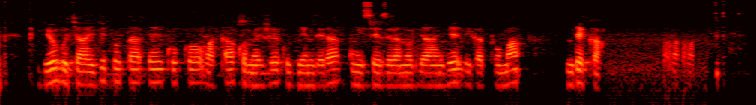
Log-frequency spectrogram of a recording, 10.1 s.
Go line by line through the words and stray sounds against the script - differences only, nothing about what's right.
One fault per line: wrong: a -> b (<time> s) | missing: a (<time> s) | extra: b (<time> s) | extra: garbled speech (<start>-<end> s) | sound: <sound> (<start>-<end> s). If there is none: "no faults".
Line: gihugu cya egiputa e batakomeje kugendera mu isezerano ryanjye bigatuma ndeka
extra: kuko (2.3 s)
sound: laugh (8.9-9.3 s)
